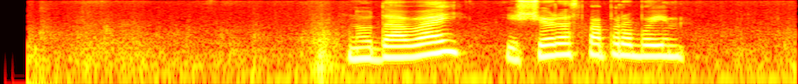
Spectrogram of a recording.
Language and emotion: Russian, neutral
